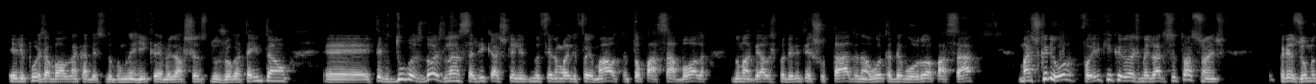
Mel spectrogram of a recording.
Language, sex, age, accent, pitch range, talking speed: Portuguese, male, 60-79, Brazilian, 140-225 Hz, 260 wpm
